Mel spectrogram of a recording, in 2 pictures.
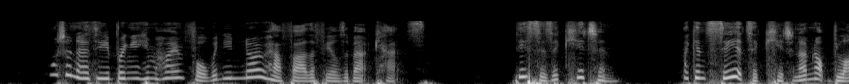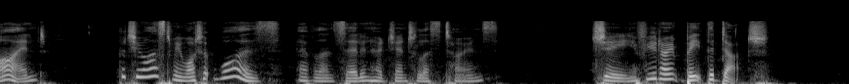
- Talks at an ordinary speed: Yes, average, 175 wpm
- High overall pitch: Yes, high, 205 Hz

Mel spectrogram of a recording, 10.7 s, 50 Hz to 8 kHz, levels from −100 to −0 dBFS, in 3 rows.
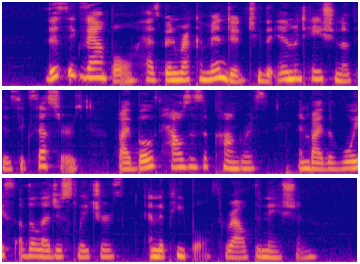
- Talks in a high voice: Yes, high, 195 Hz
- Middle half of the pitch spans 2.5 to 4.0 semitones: Yes, average, 3.7 semitones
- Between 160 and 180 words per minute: Yes, average, 165 wpm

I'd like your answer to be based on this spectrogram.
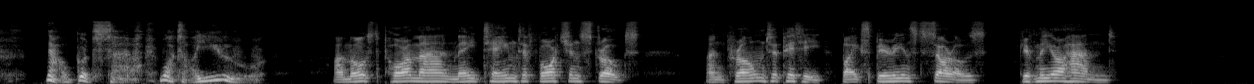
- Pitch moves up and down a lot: No, narrow, 2.4 semitones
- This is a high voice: No, low, 135 Hz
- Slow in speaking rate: Yes, slow, 130 wpm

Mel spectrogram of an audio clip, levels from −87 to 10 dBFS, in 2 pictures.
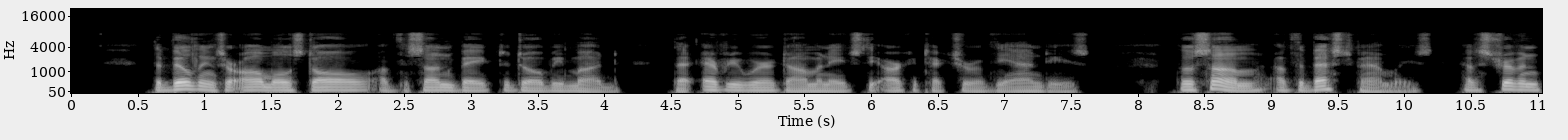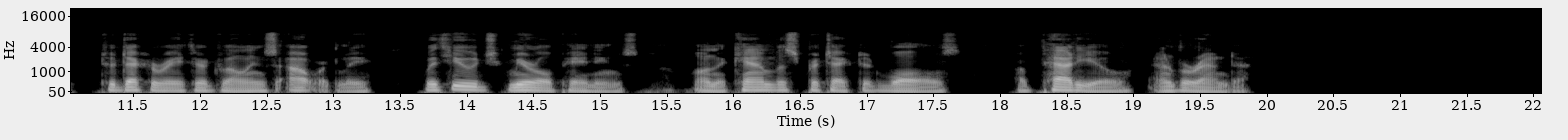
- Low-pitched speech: Yes, very low, 90 Hz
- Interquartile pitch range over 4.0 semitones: Yes, average, 5.2 semitones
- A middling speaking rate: No, slow, 130 wpm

